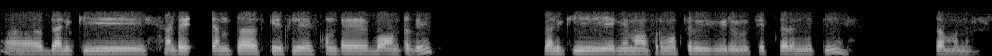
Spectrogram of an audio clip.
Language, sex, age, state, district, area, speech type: Telugu, male, 18-30, Andhra Pradesh, N T Rama Rao, urban, conversation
